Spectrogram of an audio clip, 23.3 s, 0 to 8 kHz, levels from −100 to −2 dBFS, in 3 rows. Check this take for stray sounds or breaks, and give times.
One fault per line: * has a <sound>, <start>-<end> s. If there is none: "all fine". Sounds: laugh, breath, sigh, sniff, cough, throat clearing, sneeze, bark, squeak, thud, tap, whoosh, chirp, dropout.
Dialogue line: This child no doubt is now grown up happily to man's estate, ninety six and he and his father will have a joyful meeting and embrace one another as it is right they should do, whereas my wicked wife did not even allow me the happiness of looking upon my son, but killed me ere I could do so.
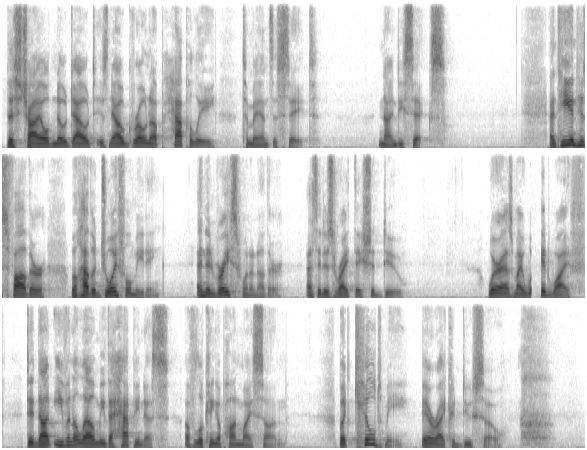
* has a dropout, 14.8-15.0 s
* has a breath, 22.4-23.0 s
